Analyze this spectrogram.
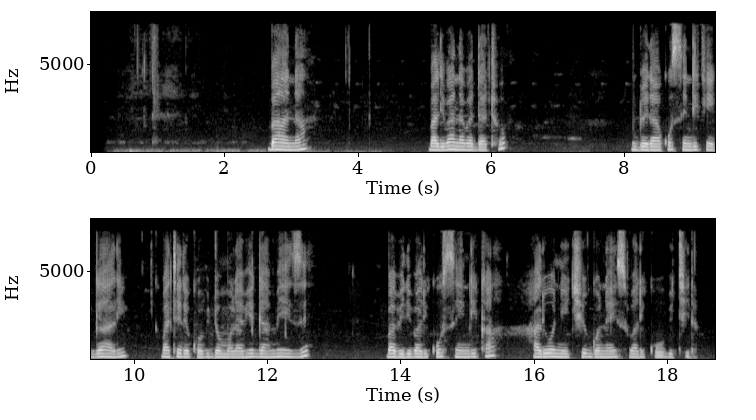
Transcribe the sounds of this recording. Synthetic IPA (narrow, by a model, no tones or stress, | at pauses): βaːna | βaliβaːnaβadatʰu | mudwe̞ːlakusiːndikʰe̞ɡaːli | βate̞ɾe̞ko̞ːβido̞mo̞laβje̞ɡame̞ːzi | βaβiɾiβalikusiːndika | haliwo̞niciɡo̞naisiβalikṵβitʰiɾa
